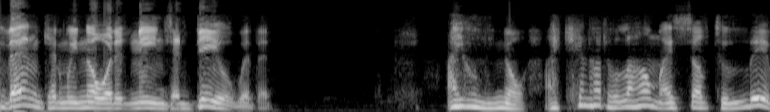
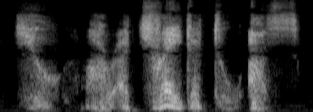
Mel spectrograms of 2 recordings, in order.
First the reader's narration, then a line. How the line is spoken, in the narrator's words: he whispered viciously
